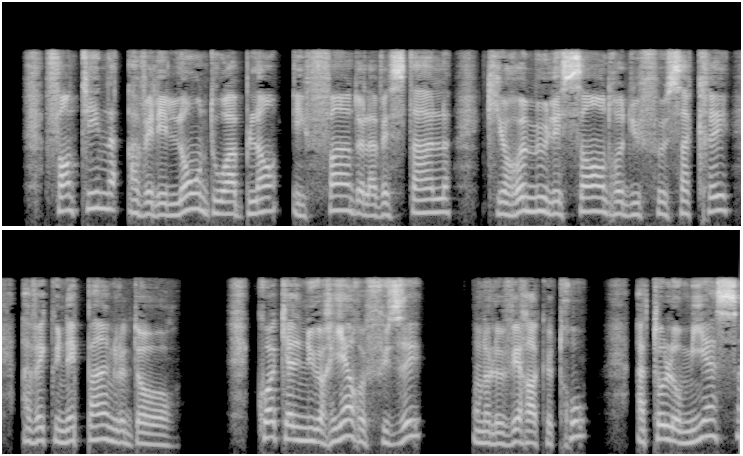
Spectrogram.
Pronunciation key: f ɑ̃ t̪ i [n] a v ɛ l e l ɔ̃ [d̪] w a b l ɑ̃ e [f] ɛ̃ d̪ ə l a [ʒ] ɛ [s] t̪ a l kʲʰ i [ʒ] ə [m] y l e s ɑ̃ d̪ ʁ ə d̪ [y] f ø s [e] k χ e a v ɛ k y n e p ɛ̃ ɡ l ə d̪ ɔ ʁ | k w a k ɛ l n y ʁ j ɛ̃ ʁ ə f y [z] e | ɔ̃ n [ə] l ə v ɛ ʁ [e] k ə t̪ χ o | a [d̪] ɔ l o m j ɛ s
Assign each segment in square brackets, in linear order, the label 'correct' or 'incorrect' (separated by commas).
correct, correct, correct, incorrect, correct, incorrect, correct, correct, incorrect, correct, correct, incorrect, incorrect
